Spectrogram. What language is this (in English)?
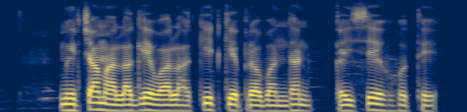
Chhattisgarhi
